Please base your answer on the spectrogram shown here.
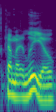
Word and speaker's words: Kamailio: too so now we know how to really pronounce Kam Leo Leo come Leo yeah and that's it y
